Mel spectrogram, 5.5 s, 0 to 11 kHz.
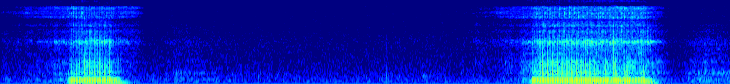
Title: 20 Minute Snoring Audio In Honor of National Nap Day- It's a cat nap!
